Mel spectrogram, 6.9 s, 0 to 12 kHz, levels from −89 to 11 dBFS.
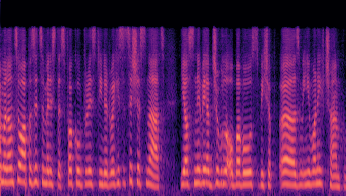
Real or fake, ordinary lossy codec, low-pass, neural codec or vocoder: fake; MP3, 64 kbps; 7.2 kHz; codec, 16 kHz, 0.2 kbps, FocalCodec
